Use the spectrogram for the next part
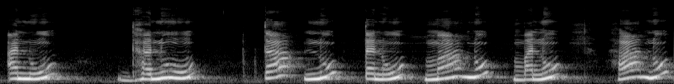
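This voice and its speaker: A woman teaching young children to read, sounding out each syllable and repeating words slowly, with questions to the viewer. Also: sits high, a little mellow, muffled recording. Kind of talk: slow children's phonics lesson.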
